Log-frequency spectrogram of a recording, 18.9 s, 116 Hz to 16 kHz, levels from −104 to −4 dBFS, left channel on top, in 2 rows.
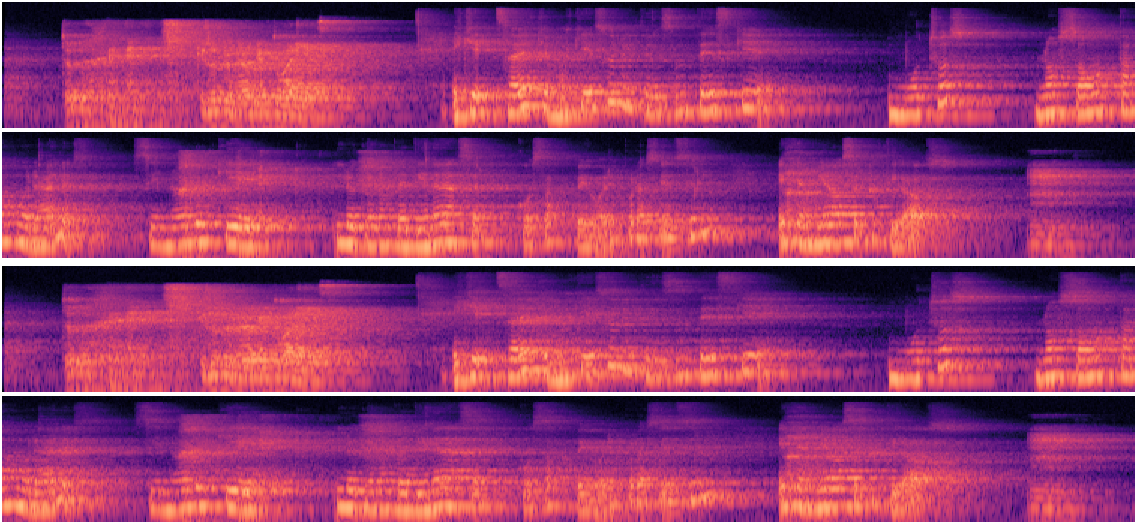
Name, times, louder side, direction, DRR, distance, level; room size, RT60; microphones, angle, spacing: voice 1, 0.5-2.7 10.9-11.0 12.4-12.6 15.9-16.2 18.0-18.4, equal, 90° left, -6 dB, 2.7 m, -30 dB
voice 2, 3.5-6.4 7.4-8.0 8.6-10.1 10.6-11.6 12.2-13.5 13.7-17.4, left 1 dB, 35° left, 0 dB, 0.7 m, -28 dB
19.0 x 6.6 x 2.8 m, 2.1 s
head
